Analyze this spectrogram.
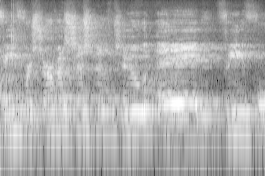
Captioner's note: applause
